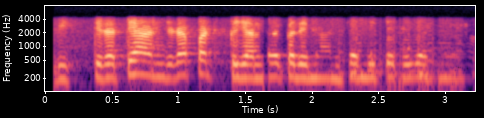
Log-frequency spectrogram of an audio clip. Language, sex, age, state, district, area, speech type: Punjabi, male, 45-60, Punjab, Patiala, urban, conversation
